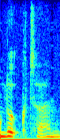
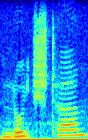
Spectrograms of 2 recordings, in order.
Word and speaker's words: Leuchtturm: did have one um i call them look term but i think they're supposed to be pronounced leuchtturm or something 1917 notebooks left i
